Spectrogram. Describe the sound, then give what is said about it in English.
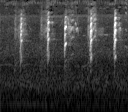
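Black-necked stilt alarm calls signalling that a predator has been seen: five sharp, high, yapping notes repeated at a steady, quick rhythm, each loud and clipped, with no other sounds around them. “They leap into the air and call with an intensity and volume all out of proportion to their delicate appearance.”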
